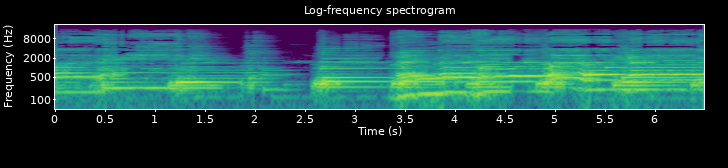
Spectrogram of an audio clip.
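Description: Ukulele being played, its chords ringing. The sound fades almost to nothing about two and a half seconds in, then the playing starts again.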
